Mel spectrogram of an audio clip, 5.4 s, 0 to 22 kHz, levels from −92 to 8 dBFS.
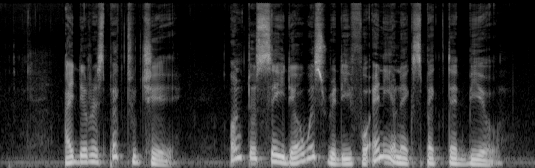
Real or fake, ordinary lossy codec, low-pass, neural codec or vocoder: real; none; none; none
